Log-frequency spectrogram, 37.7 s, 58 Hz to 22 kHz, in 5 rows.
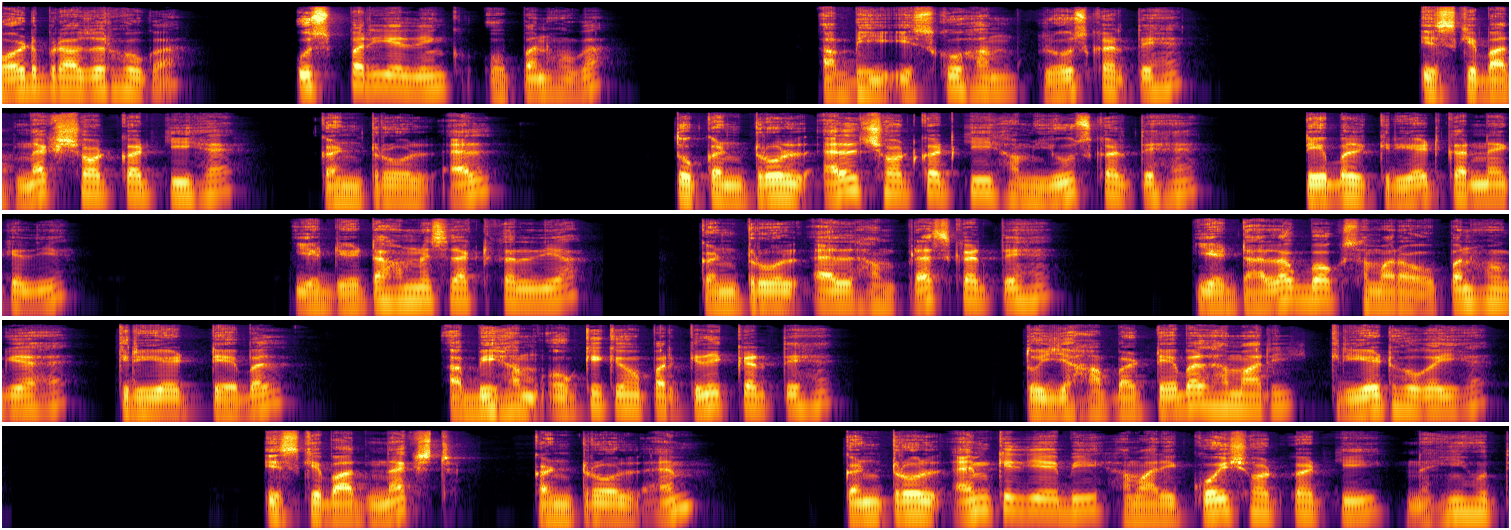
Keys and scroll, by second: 19.7 ctrl+l.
